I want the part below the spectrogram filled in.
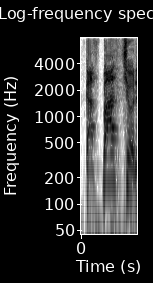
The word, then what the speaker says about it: gazpacho: gazpacho, det är så man uttalar det.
